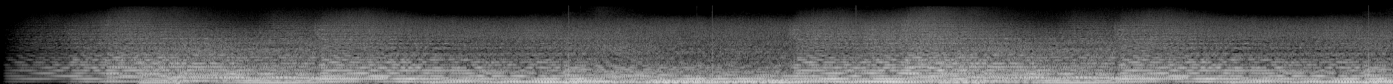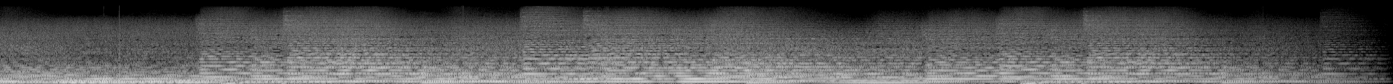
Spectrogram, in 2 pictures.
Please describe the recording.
kind of chariots of fire
Poor attempt at trying to make some Chariots of Fire style music. Warning: I didn't get anywhere close to succeeding!
ambience, atmosphere, electro, music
